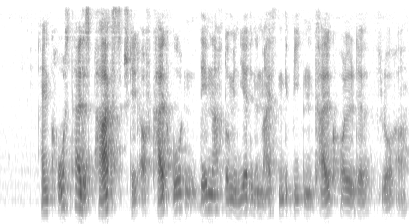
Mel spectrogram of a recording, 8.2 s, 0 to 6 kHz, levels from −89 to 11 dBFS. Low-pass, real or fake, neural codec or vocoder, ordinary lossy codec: 5.4 kHz; fake; codec, 16 kHz in and 24 kHz out, 2.2 kbps, FireRedTTS-2 codec; none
